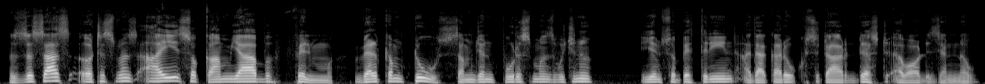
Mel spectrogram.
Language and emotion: Kashmiri, neutral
